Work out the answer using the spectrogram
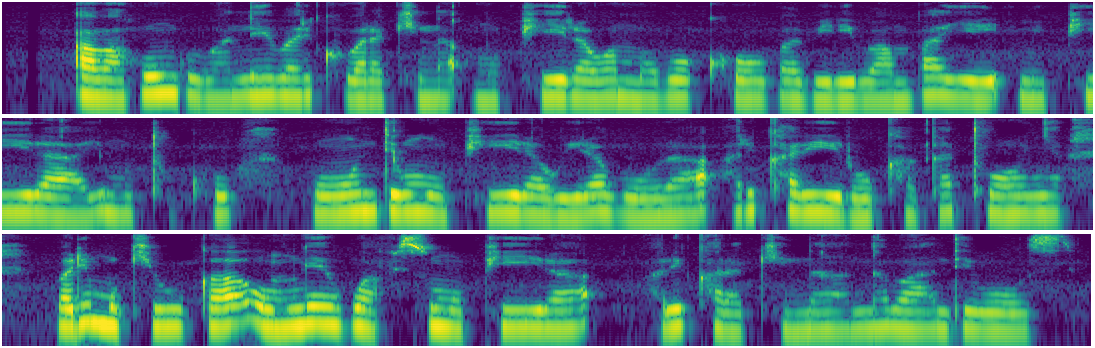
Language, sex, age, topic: Rundi, female, 25-35, education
